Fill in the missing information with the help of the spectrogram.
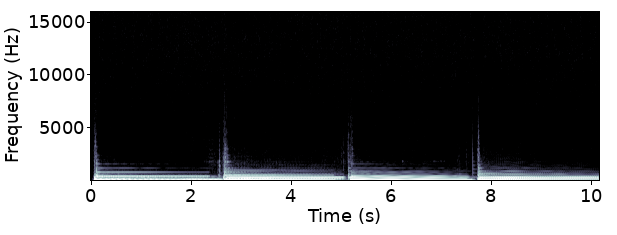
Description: harmonics

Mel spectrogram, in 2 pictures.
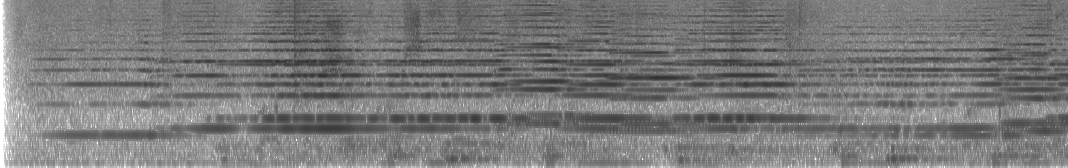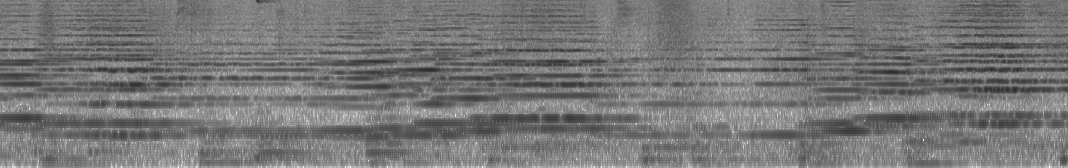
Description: string intro

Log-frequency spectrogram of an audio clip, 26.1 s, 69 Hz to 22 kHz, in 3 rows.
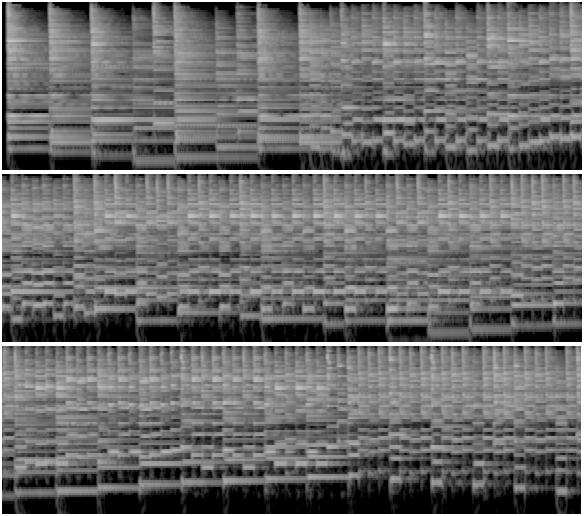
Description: harpsichord; invention 3

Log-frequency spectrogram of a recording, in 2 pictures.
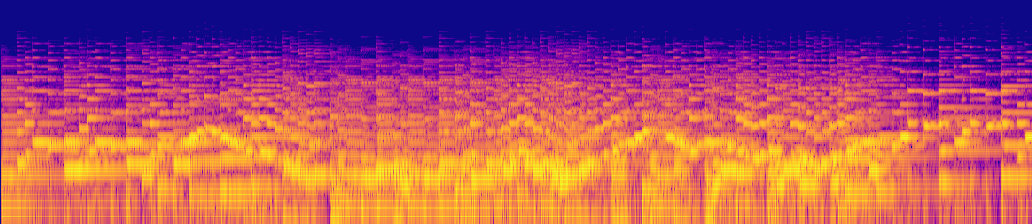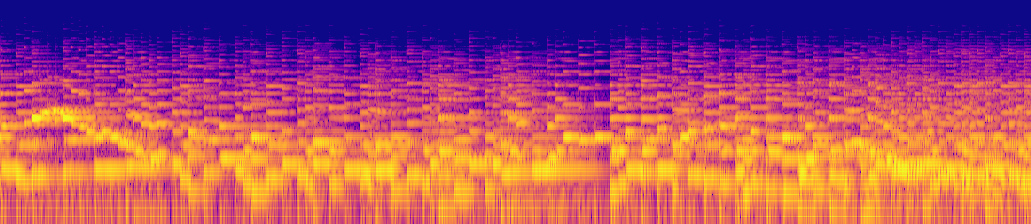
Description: invention piano

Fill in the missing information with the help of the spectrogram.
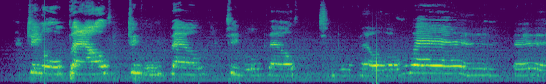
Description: jingle bells

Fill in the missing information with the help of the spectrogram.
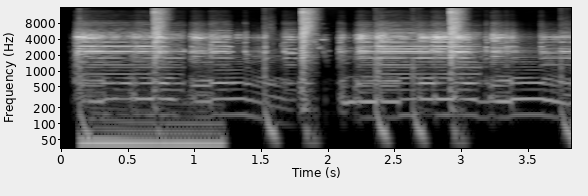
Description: karaoke

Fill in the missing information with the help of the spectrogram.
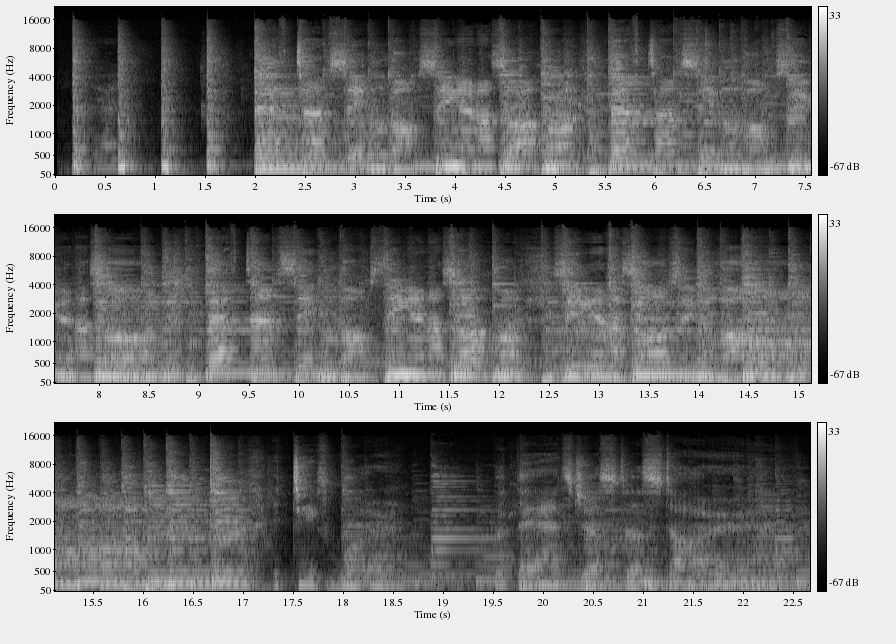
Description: bathtime singalong

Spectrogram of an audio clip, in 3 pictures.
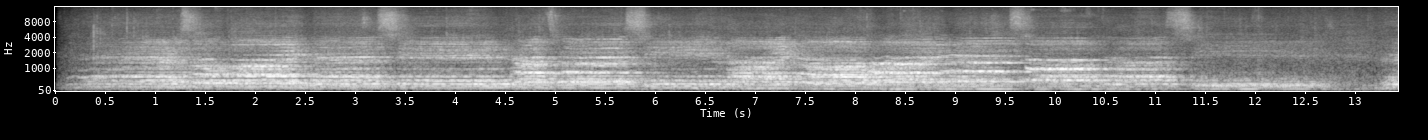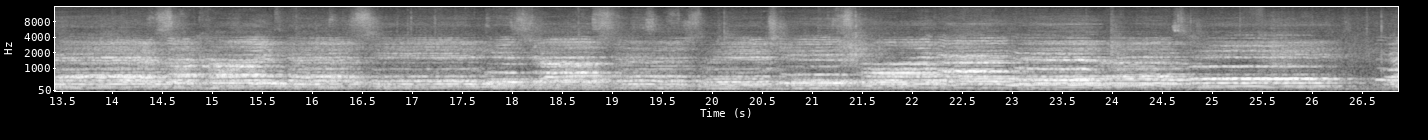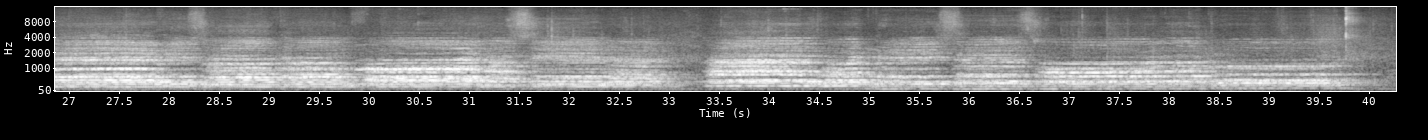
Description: choir

